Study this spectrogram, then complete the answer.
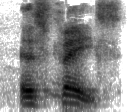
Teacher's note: When we say facey, you're adding one vowel that's called epenthetic vowel, which is an extra vowel in there.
